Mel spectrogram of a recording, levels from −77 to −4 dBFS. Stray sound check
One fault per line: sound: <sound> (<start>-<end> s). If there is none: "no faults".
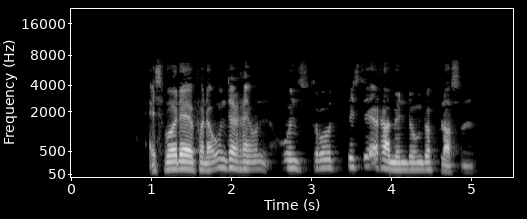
no faults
